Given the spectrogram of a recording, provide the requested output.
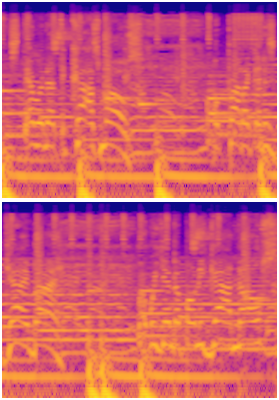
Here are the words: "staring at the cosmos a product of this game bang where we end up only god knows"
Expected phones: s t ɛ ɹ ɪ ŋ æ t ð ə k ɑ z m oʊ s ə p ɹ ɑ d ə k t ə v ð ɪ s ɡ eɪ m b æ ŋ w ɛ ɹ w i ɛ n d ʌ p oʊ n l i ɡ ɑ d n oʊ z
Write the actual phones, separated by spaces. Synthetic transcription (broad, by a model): s t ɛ ɹ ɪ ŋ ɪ t ð ə k ɑ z m oʊ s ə p ɹ ɑ d ə k t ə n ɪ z ɡ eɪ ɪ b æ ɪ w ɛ w i ɛ n d ʌ p oʊ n i ɡ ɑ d n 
